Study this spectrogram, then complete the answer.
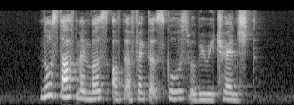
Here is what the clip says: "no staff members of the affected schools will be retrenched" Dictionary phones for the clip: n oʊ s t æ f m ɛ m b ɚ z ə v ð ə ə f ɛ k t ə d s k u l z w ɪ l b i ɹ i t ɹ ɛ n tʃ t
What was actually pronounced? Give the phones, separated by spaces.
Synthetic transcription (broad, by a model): n oʊ s t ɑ f m ɛ m b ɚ s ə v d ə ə f ɛ k t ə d s k u l s w ɪ l b i ɹ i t ɹ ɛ n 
